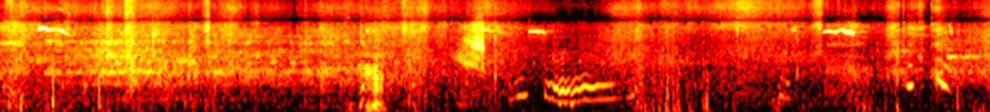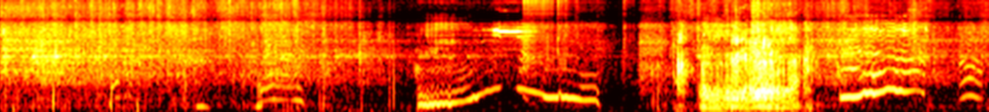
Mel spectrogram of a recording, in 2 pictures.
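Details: Jessie, a Boxer, squabbling with her friend Spike over a toy; scattered whines and grumbling yelps with sliding pitch rise and fall among scuffling, with a louder noisy burst near the end.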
